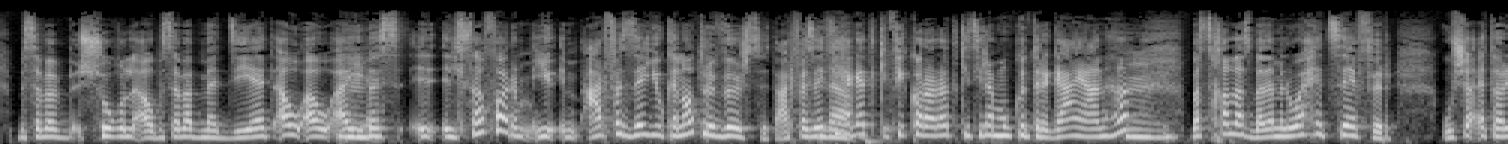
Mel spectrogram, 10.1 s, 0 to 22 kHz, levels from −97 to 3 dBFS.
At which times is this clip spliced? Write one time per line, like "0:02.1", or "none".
0:02.4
